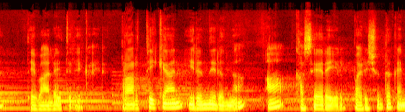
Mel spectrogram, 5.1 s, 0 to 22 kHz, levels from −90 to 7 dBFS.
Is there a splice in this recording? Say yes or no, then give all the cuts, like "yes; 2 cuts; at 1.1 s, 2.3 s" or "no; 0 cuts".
yes; 1 cut; at 1.4 s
